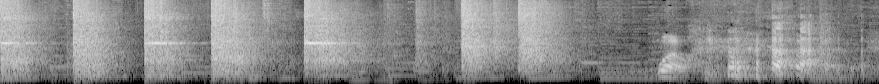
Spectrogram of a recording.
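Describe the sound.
Hammers smash textile machinery in a steady series of heavy, ringing blows about every second, then give way to lighter, quicker clanks and clatters.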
